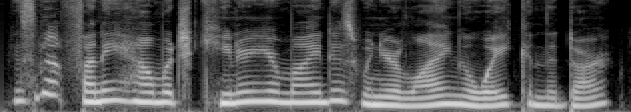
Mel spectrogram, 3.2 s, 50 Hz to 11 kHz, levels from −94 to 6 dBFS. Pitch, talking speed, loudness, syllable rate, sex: 240 Hz, 325 wpm, -16 LUFS, 7.7 syllables/s, female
